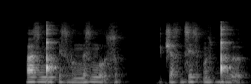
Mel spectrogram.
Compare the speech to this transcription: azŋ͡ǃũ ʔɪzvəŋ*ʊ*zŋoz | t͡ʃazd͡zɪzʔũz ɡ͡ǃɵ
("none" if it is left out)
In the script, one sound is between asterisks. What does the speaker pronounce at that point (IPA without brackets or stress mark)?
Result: ə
